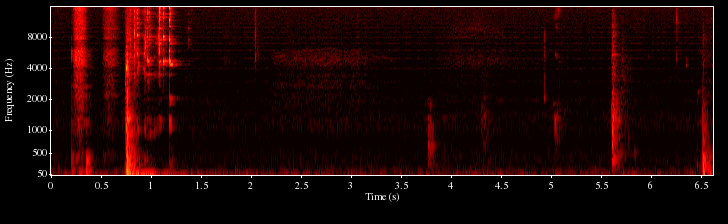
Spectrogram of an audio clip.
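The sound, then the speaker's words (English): A beer bottle being cracked open, heard as a quiet burst of sharp glassy clicks with one louder snap near the start, then a few faint scattered ticks. “So we're gonna crack open this bottle.”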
